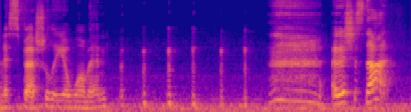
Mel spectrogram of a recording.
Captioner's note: laughing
